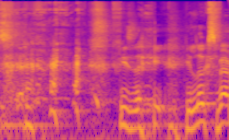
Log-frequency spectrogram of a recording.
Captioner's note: laughing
